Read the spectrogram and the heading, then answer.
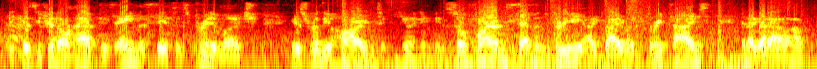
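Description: A man's voice: mid-range voice, expressive, over music. A young man from Brazil with a Brazilian Portuguese accent, a non-native English speaker who halts and restarts while commenting on his gameplay. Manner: halting, searching for words, many restarts. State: coughing from allergy. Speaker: gamer. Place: friend's house while traveling. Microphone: makeshift mic, not his usual. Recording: noisy, poor-quality home recording.

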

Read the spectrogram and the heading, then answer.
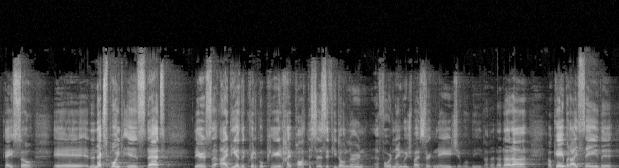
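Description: A man's voice: medium pitch, moderate pace. A middle-aged man from the United States giving a conference presentation into a handheld microphone, rambling and correcting himself, often checking in with "okay?". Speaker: conference speaker. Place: large lecture room, indoors. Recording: reverberant hall.

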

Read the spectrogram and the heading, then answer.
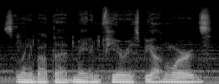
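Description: A man's voice: fairly low pitch, monotone, a little fast, music in the background, natural voice. A man playing a sarcastic, battered young man who narrates his own horror audio drama with wry, sweary self-deprecation. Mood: tense narration.

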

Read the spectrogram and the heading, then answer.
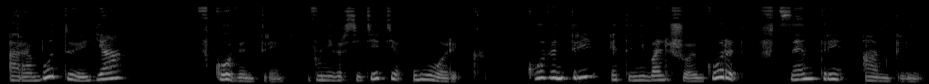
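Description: A woman teaching a language lesson in deliberate, simple, carefully repeated phrases. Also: medium pitch, darkish tone, slightly rough. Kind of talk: slow scripted language lesson monologue. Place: indoor room with a fireplace.

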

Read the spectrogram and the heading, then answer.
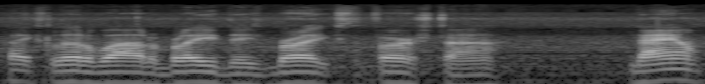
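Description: A man's voice: on the low side, steady tone, normal speed, pushed and bright, slight background noise, rough recording. A man, talking casually and plainly as he drives and works on a race car. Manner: folksy, plain-spoken, rambling. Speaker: vlogger and racer. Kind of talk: casual vlog narration. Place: inside a truck cab, then a race car cockpit.

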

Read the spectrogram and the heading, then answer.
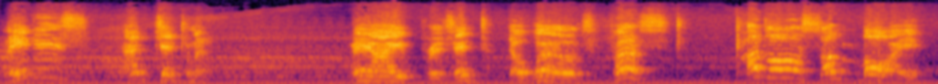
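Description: Male actor as fanatical, impatient scientist for sci-fi radio drama, extremely expressive. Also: extremely high pitch, slow, faint music behind, exaggerated voice. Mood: grandiose. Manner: grandiose, impatient. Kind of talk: audio drama acting.

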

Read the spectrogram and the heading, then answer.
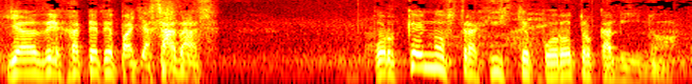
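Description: An actor playing an impatient, abusive bandit boss in a radio drama, with a Mexican accent. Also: male voice, a little high, sing-song, a little slow, vocal fry, exaggerated voice. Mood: impatient, threatening. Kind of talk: radionovela acting. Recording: noisy old radio drama recording.

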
